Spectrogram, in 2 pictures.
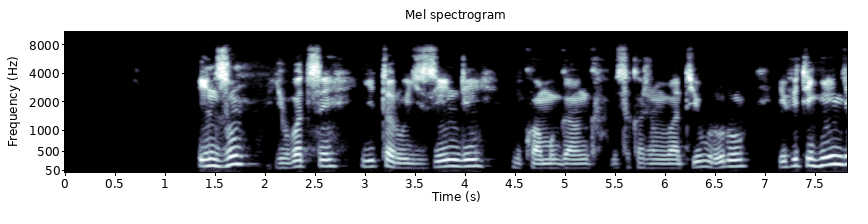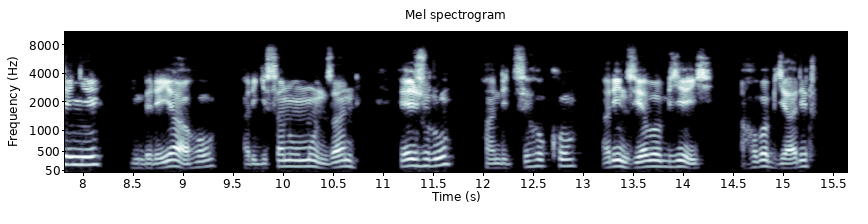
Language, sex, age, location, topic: Kinyarwanda, male, 18-24, Huye, health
